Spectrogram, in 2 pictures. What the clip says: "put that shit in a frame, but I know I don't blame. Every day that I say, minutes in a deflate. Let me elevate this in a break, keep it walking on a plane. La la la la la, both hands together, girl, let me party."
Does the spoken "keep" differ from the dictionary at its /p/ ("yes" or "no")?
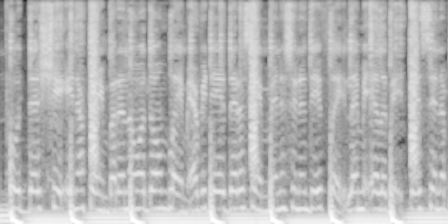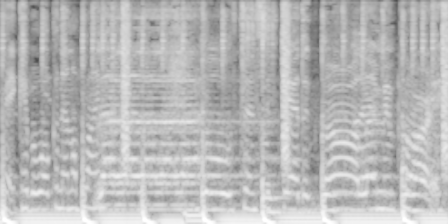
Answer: yes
